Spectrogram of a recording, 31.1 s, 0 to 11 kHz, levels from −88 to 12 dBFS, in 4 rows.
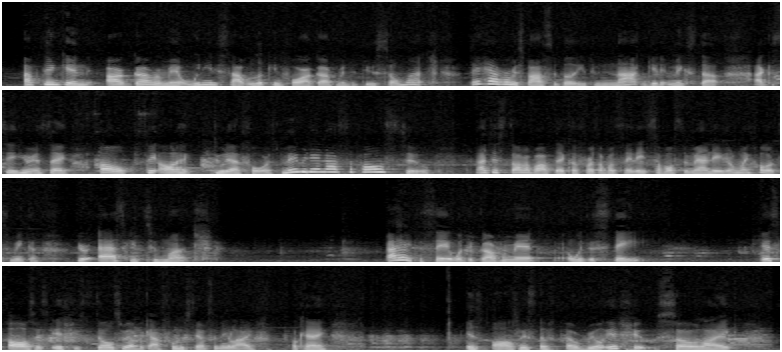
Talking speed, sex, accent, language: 200 wpm, female, American, English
